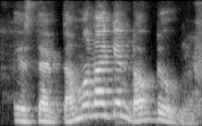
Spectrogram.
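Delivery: put-on Indian accent. Asked for an example, the speaker demonstrates: fake indian accent. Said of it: "give me an example".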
